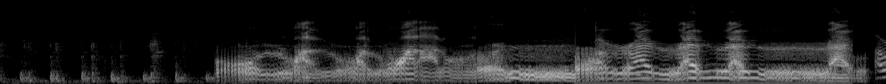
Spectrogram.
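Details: Pet bichon frise producing odd sounds indoors: a run of short soft huffs, then a long continuous grumbling growl mixed with wavering whines and yips, rising in pitch near the end.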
